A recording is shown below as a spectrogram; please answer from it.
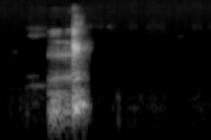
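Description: A brief voiced hesitation sound from the lecturer's voice, under half a second long, about half a second in; silence for the rest.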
